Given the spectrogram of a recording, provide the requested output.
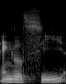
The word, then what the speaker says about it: Anglesey: Weil dieses, wie auch immer es geschrieben wird, Ang oder wie es ausgesprochen wird, Anglesea, also wie quasi Angelsee, das ist entweder eine anders geschriebene Sache, die es im Vereinigten Königreich äh, gibt, die heißt dann Anglesey mit Y.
